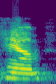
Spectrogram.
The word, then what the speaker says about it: Ham: It's spelled like ham, but it's pronounced Ham, okay?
